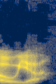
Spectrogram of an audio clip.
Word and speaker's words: Oya: How do you say that again? The Oya. Oh yeah. Yes. As in, oh yeah.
